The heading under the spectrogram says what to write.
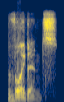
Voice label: "voidance", British

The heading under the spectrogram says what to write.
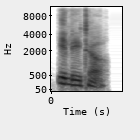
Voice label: "elater", Indian

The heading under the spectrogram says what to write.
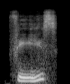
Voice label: "fierce", Indian

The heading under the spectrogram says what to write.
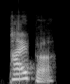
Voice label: "piper", Indian; Dictionary

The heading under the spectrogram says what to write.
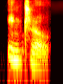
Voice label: "intro", Indian

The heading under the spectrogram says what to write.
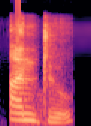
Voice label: "unto", Indian

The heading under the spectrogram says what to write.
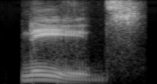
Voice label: "needs", American

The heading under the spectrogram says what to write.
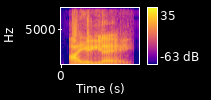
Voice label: "IAEA", American

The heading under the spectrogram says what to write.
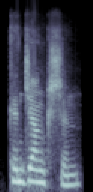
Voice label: "conjunction", Indian

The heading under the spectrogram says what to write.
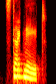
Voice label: "stagnate", Indian

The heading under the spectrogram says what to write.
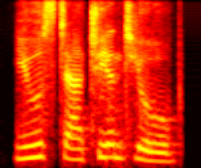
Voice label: "Eustachian tube", Indian

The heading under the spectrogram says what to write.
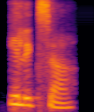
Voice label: "elixir", Indian

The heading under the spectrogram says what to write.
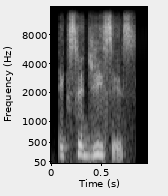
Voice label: "exegesis", Indian

